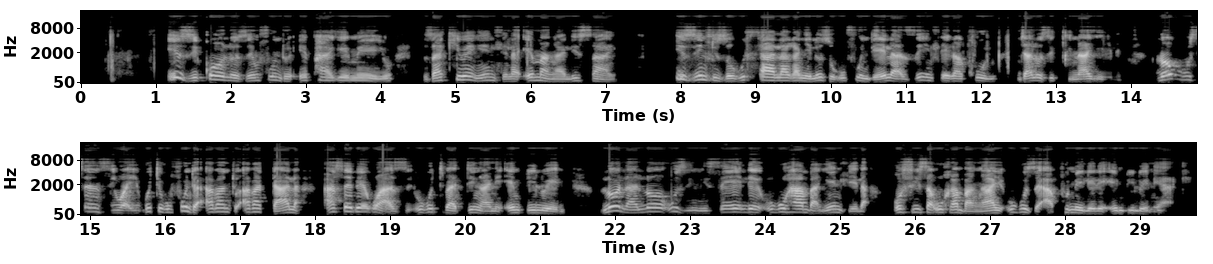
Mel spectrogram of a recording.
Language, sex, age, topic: North Ndebele, female, 50+, education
